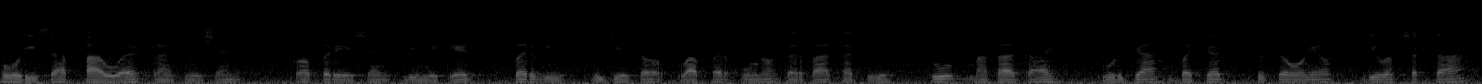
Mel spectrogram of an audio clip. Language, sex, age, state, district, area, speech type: Goan Konkani, male, 18-30, Goa, Salcete, rural, read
